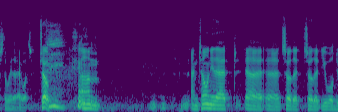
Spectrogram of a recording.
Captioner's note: scattered laughing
